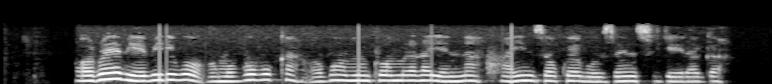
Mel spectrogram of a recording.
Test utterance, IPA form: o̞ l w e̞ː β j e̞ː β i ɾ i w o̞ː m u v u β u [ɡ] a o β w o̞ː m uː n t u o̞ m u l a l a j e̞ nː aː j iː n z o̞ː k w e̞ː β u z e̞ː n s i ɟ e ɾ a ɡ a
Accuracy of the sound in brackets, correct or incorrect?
incorrect: k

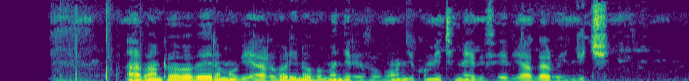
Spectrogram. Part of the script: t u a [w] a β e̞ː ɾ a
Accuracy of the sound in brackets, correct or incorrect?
incorrect: β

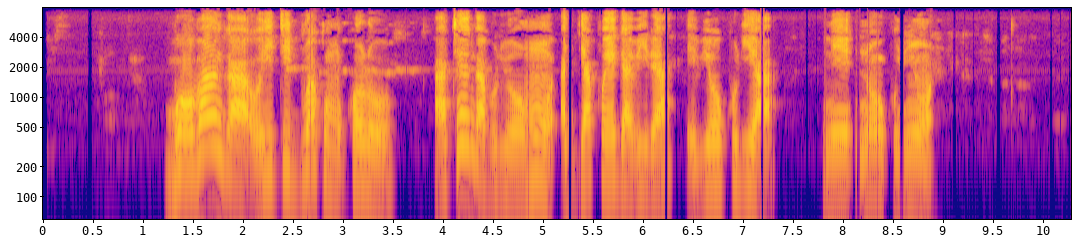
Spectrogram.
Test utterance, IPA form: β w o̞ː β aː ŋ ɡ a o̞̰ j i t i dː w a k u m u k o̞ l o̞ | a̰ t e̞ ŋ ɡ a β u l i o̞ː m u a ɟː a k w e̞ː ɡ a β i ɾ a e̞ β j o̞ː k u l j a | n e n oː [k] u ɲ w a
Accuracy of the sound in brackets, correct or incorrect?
correct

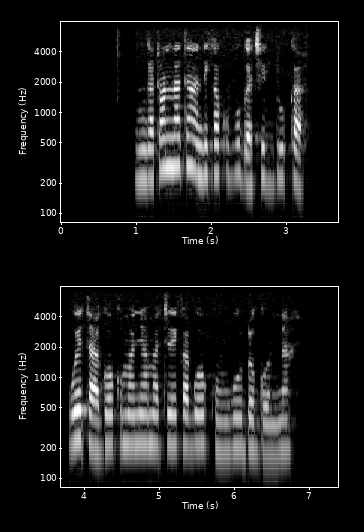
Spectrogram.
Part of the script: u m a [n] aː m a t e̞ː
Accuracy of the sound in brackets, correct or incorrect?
incorrect: ɲ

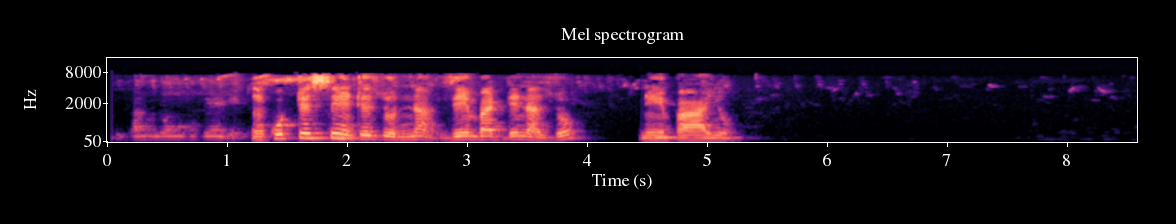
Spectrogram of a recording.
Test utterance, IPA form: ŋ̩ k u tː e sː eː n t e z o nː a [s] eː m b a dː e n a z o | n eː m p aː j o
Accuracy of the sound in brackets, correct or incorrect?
incorrect: z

